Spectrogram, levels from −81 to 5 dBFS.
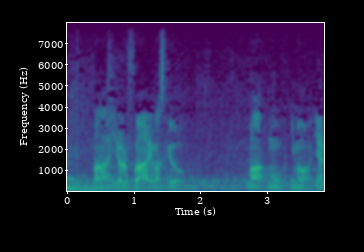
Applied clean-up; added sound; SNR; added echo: none; Bowed string instrument; 10 dB; none.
